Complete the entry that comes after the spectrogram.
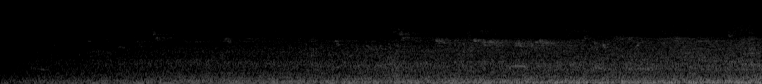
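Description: Birds chirping in short, scattered calls over a low steady background hum, fading in gradually from silence.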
